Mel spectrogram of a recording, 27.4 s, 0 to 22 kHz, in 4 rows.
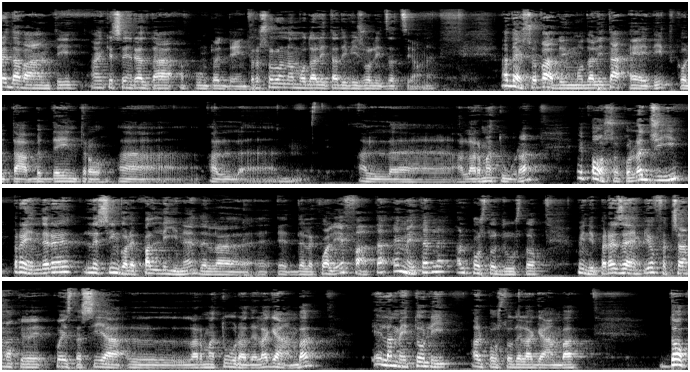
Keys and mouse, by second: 2.4 KP_1, 5.9 Tab, 7.4 click, 8.6 click, 9.6 click, 13.3 g, 16.0 KP_3, 18.5 g, 21.1 KP_3, 22.2 middle click, 25.9 middle click.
